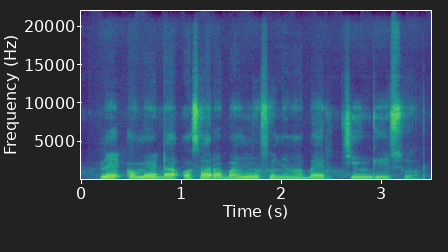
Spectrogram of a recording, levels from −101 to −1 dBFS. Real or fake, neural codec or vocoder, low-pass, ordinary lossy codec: fake; codec, 44.1 kHz, 7.8 kbps, DAC; none; none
